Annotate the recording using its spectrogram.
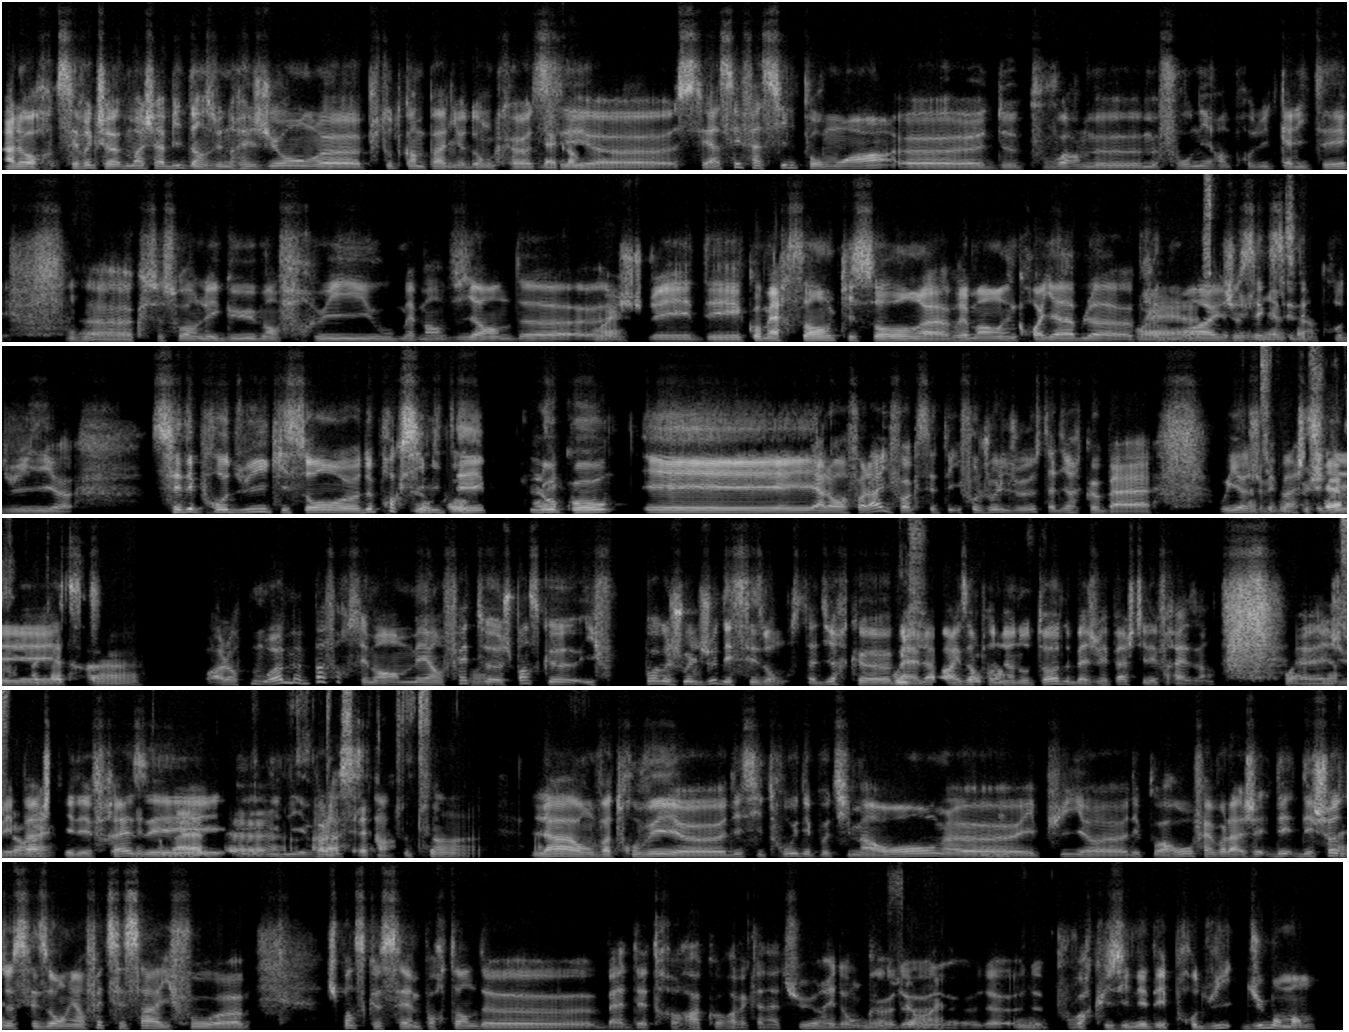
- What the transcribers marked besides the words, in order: drawn out: "et"; tapping
- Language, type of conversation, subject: French, podcast, Quel rôle jouent les repas dans ta famille ?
